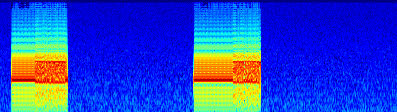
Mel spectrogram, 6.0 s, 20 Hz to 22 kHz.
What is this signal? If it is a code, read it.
Packet radio (AX.25, as in APRS), 1200 baud, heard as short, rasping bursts.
